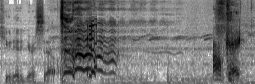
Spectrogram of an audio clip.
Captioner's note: laughing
